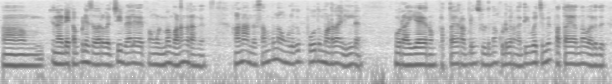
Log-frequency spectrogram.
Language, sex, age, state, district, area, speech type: Tamil, male, 18-30, Tamil Nadu, Viluppuram, urban, spontaneous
